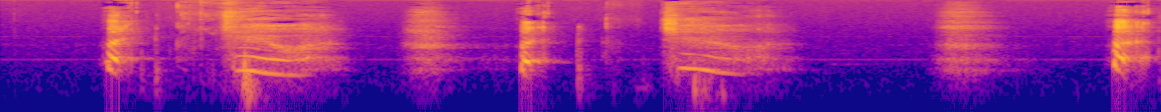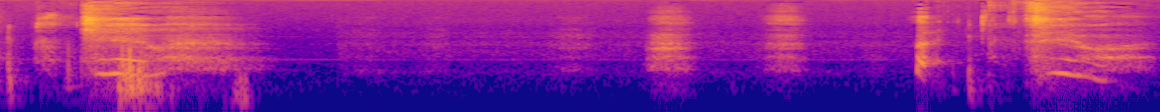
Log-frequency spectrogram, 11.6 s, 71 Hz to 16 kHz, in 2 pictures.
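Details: Intense half-stifled sneezing fit, going on 20 minutes, nose tickly and congested: about six forceful, partly held-back sneezes with sharp gasping in-breaths between.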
